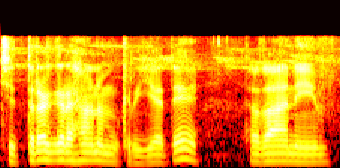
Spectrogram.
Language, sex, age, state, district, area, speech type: Sanskrit, male, 18-30, Andhra Pradesh, Guntur, rural, spontaneous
